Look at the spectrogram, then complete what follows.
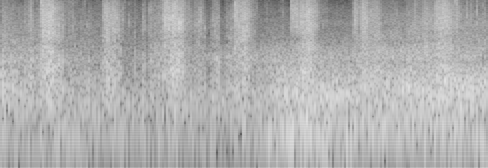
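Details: Broad rushing noise surges and fades in repeated bursts about every second, with no animal calls heard.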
